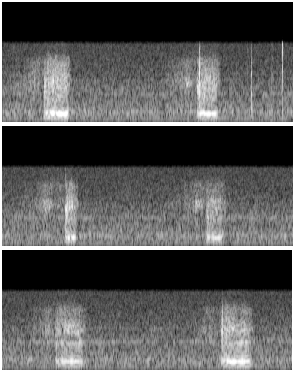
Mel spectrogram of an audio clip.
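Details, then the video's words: Sleeping Boston Terrier Fuku-chan on the day after arrival, giving six raspy snores at roughly two-second intervals, each a short vibrating rush with a droning low tone, over a quiet background hum and a couple of tiny clicks. "Boston terrier フクちゃん、いびきをかく。"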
